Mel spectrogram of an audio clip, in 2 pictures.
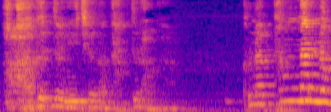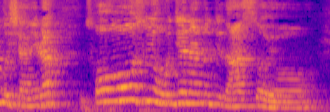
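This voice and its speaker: A woman's voice: on the high side, big pitch swings, moderate pace, mellow. A woman pastor preaching a sermon, telling stories and acting out the quoted speech. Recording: echoey hall from far off.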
